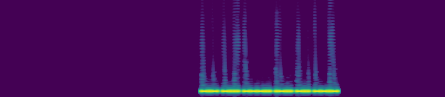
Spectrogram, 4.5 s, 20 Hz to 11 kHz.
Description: Morse code, heard as a keyed tone, about 67 wpm, 700 Hz. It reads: KB8LDQ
